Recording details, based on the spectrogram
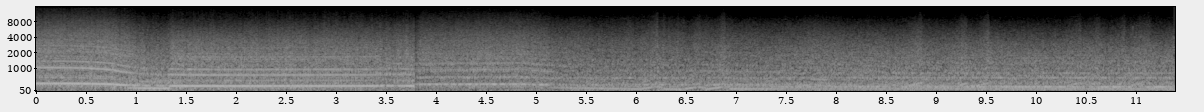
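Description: Champ Car race cars on pit lane at the Grand Prix of New York, engines rising in pitch then held at a steady limiter whine, later lower droning tones with brief revs, all moderately distant.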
